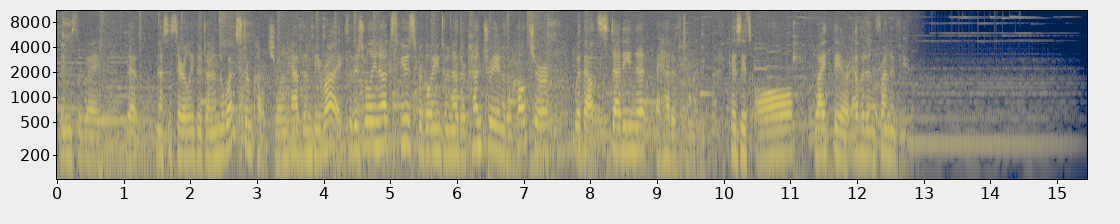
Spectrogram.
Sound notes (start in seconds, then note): 12.5 lively chiming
